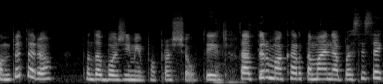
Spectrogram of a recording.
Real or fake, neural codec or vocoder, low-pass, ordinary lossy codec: real; none; 14.4 kHz; MP3, 64 kbps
